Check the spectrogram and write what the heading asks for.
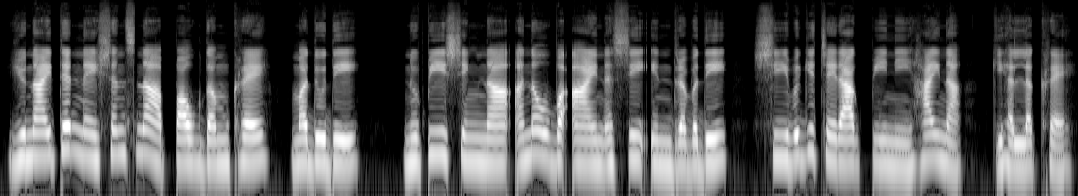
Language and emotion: Manipuri, neutral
